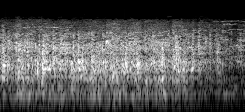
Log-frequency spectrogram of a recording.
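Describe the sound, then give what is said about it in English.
A long, loud avalanche of junk crashing out of Fibber McGee's closet as he opens the closet door: continuous rattling, banging clatter for about five seconds that thins slightly at the end, with no voices. “When Fibber rushes to open that closet door, look out!”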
